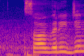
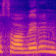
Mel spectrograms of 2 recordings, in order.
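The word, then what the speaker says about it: sovereign: सॉवरेजन इसको नहीं बोलते हैं, इसको सॉवरेन बोलते हैं। मैं सॉवरेजन बार बार, क्योंकि काफ़ी लोग सॉवरेजन सॉवरेजन ये गलत प्रोनाउंसिएशन है, ये सॉवरेन इसका प्रोनाउंसिएशन है, जी इसमें साइलेंट है, सॉवरेन इसको बोलते हैं।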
